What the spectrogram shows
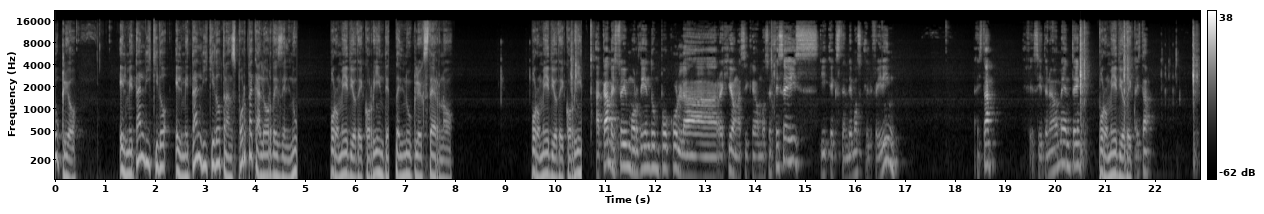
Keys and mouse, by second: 0.0 Delete, 0.0 click, 10.6 click, 10.6 t, 10.6 space, 14.2 F6, 16.8 click, 19.4 F7, 19.7 click, 20.4 space, 21.8-22.6 typing.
